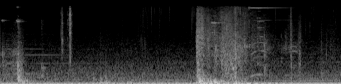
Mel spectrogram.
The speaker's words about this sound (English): I threw in a freaking pipe bomb. It came from this side.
